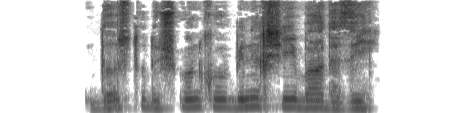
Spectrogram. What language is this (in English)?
Hazaragi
